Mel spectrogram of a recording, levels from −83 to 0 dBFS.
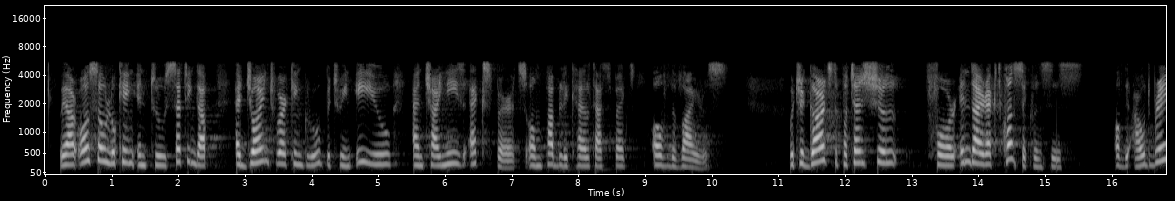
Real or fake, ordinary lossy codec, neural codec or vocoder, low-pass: real; none; none; 5.4 kHz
